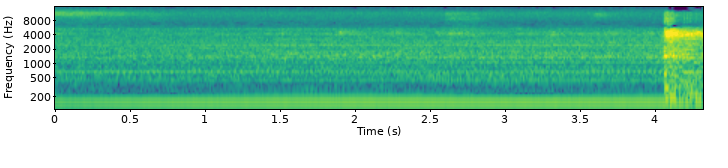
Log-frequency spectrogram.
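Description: Steady hiss with a constant low hum from the radio receiving setup during a silent gap in the decoded broadcast audio, between the announcement and the music.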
